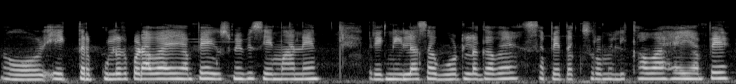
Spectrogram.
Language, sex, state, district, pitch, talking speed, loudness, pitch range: Hindi, female, Rajasthan, Jaipur, 250 Hz, 220 wpm, -17 LUFS, 245-260 Hz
